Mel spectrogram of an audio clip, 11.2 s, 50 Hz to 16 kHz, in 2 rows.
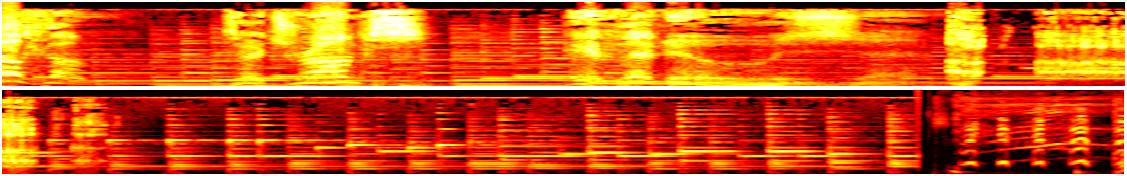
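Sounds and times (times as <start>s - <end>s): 
speech: 0.2s - 5.4s
forced fake burp: 4.7s - 6.2s
laughter: 10.3s - 11.2s.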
